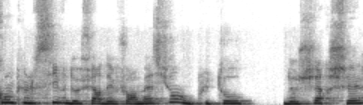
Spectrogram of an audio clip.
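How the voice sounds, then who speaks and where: This woman's voice has a dark, mellow tone. Her pitch is fairly high and varies in an ordinary way. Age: 70s. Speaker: retired sophrologist and therapist. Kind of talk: testimonial interview. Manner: halting.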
